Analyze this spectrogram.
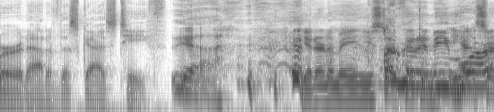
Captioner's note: laughs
